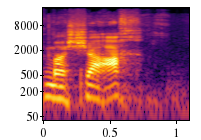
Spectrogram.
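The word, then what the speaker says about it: מָשַׁח: It's the Hebrew verb mashach. Mashach, to anoint with oil. Or, as we pronounce it in English, that is what the word Messiah means, the anointed.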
